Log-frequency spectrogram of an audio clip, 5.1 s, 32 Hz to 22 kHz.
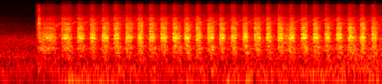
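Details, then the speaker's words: Nissan 240SX that previously would not start, in about 30°F weather: starter cranks at a steady beat of roughly three per second for five seconds, engine never fires; starter ruled out as cause; crank no start. "but it's not the starter because we want to crank at all this does crank it just doesn't turn over"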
